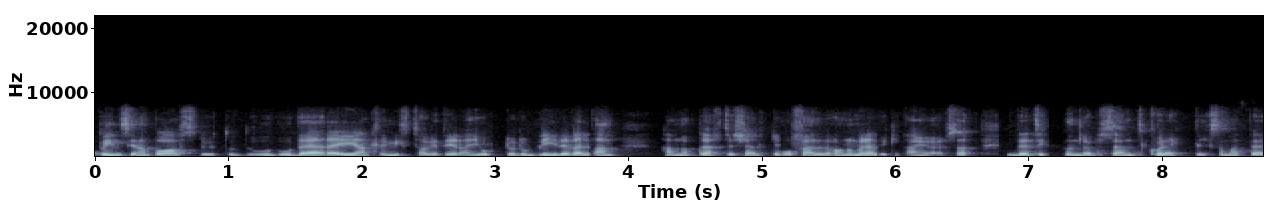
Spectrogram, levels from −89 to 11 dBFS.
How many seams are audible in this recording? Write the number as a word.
five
